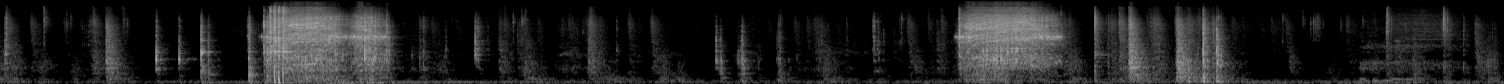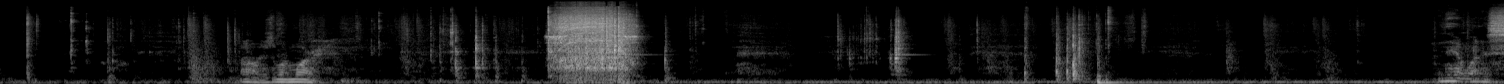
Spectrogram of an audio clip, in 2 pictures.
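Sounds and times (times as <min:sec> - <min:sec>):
clicks and knocks of tool and bolts: 0:00.0 - 0:13.6, 0:14.4 - 0:17.5, 0:18.8 - 0:22.2, 0:23.3 - 0:26.3
power tool spinning out bolts: 0:02.5 - 0:04.1, 0:09.5 - 0:10.7, 0:20.5 - 0:21.6.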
